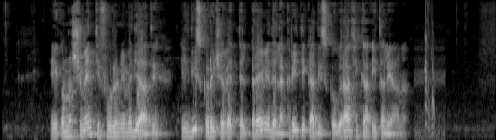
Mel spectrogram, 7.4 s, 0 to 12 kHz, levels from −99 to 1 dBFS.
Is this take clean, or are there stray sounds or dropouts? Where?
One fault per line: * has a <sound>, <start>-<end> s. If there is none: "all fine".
* has a chirp, 6.4-6.5 s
